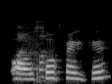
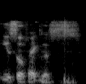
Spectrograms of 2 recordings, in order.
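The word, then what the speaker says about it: oesophagus: ऑसोफेगस। आइसोफेगस। नाम होता है ऑसोफेगस। ओएसो नहीं, ईसोफेगस। इट्स, वो जो होता है इसोफेगस। वो साइलेंट होता है, ठीक है, इट्स ईसोफेगस, ठीक है।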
